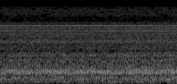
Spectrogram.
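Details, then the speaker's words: Breas Vivo 3 ventilator just started during set-up: steady whooshing airflow with a constant high whine; no distinct breath cycles stand out in this short stretch. "press start it'll take a little while and you'll hear the Machine works"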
